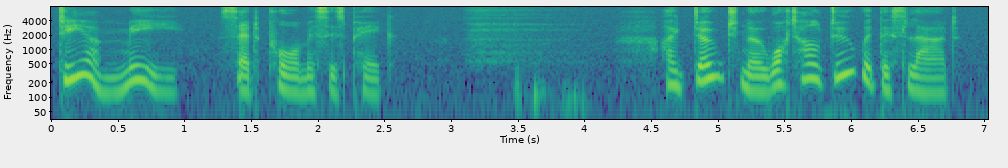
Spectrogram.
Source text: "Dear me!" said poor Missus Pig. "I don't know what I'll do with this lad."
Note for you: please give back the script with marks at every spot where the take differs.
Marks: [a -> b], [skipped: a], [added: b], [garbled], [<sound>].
"Dear me!" said poor Missus Pig. [sigh] "I don't know what I'll do with this lad."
